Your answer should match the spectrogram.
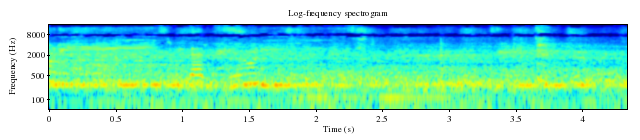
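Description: Indistinct voices over a steady low hum.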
